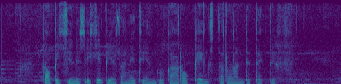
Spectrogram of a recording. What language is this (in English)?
Javanese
